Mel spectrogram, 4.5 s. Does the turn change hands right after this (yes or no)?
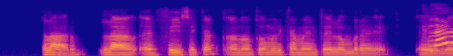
yes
